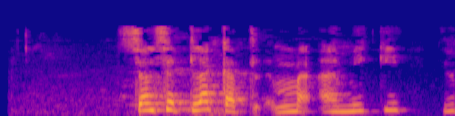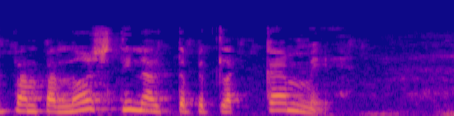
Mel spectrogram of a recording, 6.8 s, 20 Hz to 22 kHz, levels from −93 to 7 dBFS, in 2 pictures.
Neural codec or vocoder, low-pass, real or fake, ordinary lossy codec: none; 9.9 kHz; real; MP3, 32 kbps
